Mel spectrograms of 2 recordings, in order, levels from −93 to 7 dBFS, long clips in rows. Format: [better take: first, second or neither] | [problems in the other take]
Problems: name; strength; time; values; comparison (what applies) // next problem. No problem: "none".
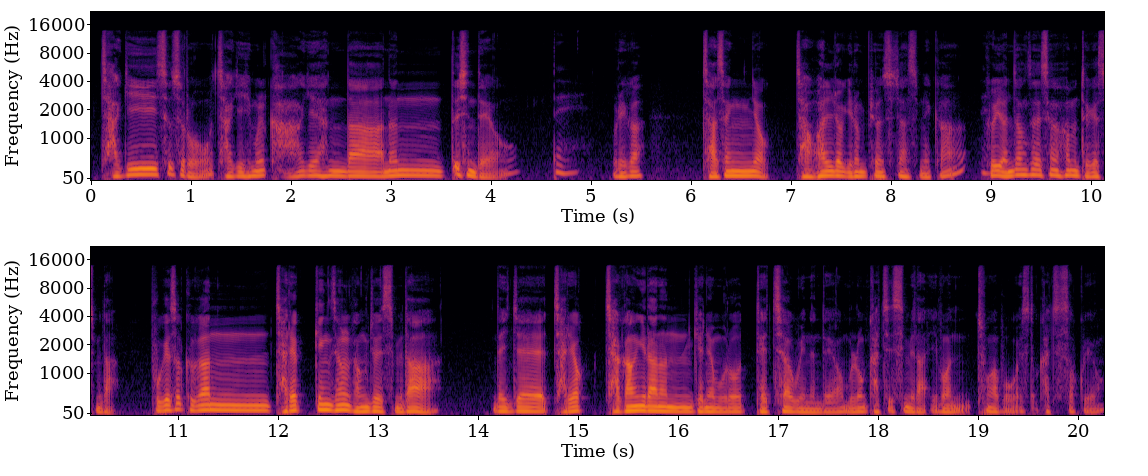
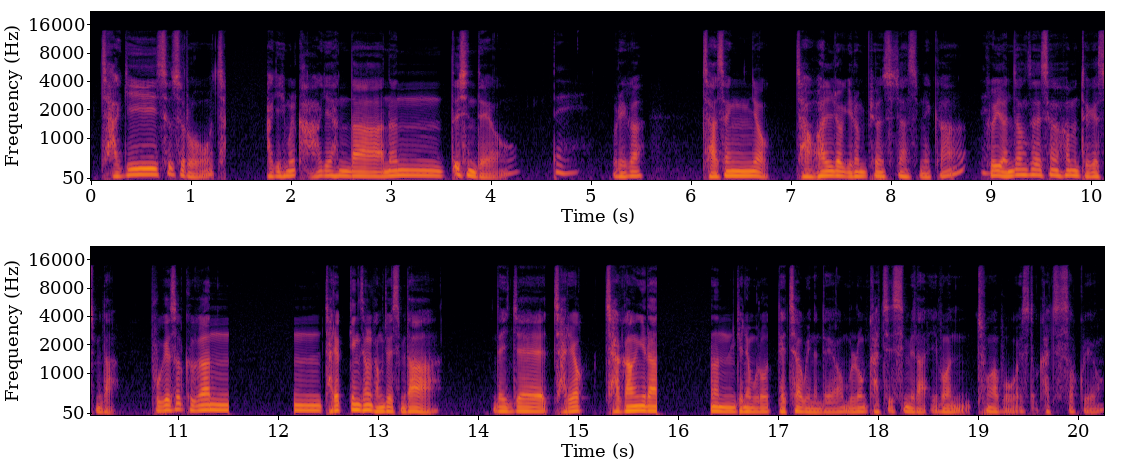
first | audio freezing; at 1.5 s, at 12 s for 0.5 s and at 16 s for 0.5 s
